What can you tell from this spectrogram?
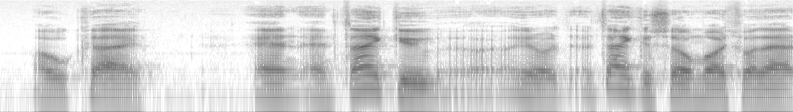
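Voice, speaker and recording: Intonation is lively, with vocal fry throughout. The recording is very clean, with a silent background. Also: man. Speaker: outdoors radio show host. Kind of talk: solo talk show. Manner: fast; halting, stammers when unprepared.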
